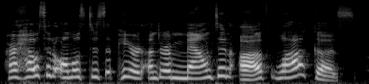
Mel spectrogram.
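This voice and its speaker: A woman's voice: high voice, lively intonation, normal speed. A woman reading a children's picture book aloud like a teacher, expressively and with dramatic emphasis.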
